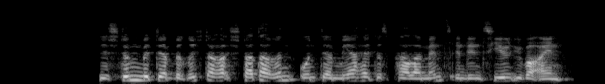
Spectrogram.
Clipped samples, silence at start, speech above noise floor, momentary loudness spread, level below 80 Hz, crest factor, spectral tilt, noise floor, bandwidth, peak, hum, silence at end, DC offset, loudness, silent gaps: under 0.1%; 1 s; 62 dB; 9 LU; -78 dBFS; 18 dB; -8 dB/octave; -85 dBFS; 7.2 kHz; -6 dBFS; none; 0.4 s; under 0.1%; -24 LUFS; none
